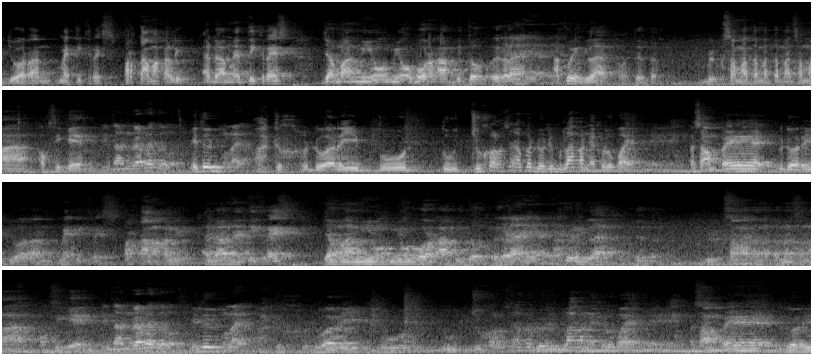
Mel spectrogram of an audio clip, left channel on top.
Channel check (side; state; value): both; normal; correlation 0.45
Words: Matic Race. Pertama kali ada Matic Race zaman Mio Borhab itu, aku yang gelar waktu itu sama teman-teman sama Oksigen. Di tahun berapa tuh? Itu mulai. 2007 kalau saya apa 2008 ya, aku lupa ya. Sampai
